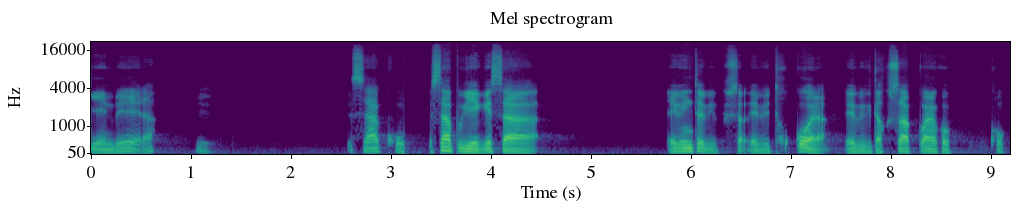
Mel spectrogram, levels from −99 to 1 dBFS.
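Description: No technical faults are audible.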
